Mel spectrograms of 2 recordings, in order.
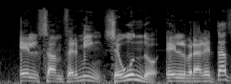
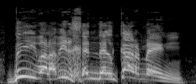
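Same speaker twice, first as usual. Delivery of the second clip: crowd cheer; 8 semitones higher than usual. Retold or imitated. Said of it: "marineros gritando".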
